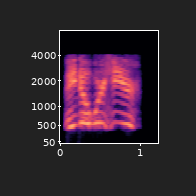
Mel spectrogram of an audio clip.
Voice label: Male Young; Alarm State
